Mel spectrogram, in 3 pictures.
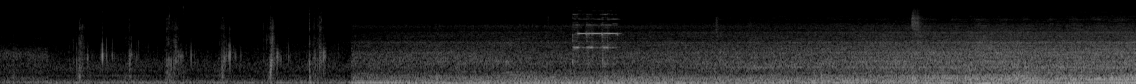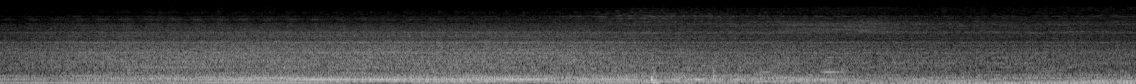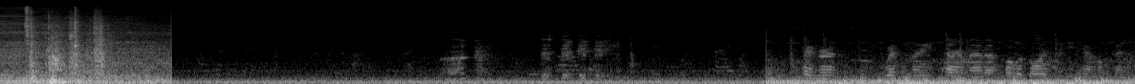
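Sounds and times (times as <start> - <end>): train running hum: 1.5 - 34.0
electronic beep: 5.7 - 6.3.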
